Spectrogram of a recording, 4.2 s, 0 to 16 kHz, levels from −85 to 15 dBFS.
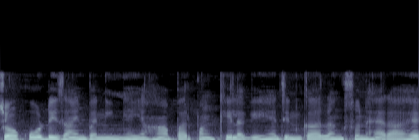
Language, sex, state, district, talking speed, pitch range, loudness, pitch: Hindi, female, Chhattisgarh, Sukma, 215 wpm, 180-195 Hz, -18 LUFS, 185 Hz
